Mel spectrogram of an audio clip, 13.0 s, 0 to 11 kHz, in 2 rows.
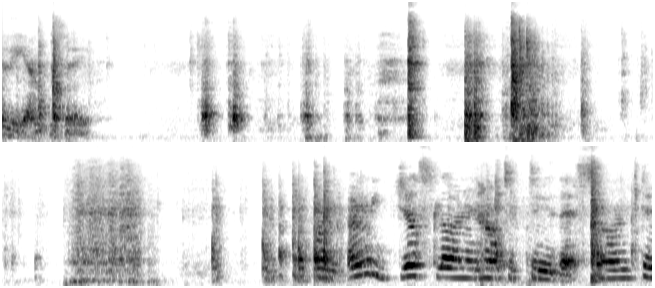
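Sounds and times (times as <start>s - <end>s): rough scraping: 7.1s - 8.1s
plastic toy bin knocking: 9.1s - 10.0s.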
